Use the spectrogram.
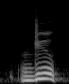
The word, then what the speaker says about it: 육: By the way, if you use 육 at the beginning of the word, we just say 육, but when this 육 comes in the middle of the word, we often pronounce it like 륙, 륙, 륙.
